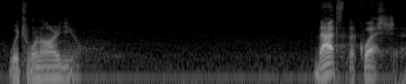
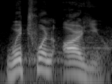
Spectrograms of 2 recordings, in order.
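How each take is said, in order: First: Quiet question. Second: Said in the usual way. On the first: Real, not acted. Rhetorical question repeated.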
